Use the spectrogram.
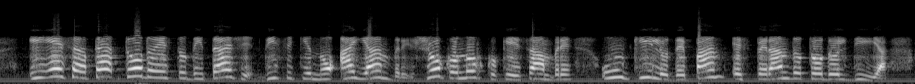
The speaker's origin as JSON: {"language": "Spanish", "country": "Argentina", "said": "por más que soy argentina, con experiencia de vivir en otro mundo, en otro país con comunistas y todo"}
